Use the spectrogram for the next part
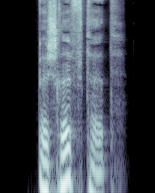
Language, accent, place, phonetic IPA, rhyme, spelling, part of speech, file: German, Germany, Berlin, [bəˈʃʁɪftət], -ɪftət, beschriftet, verb, De-beschriftet.ogg
- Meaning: past participle of beschriften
